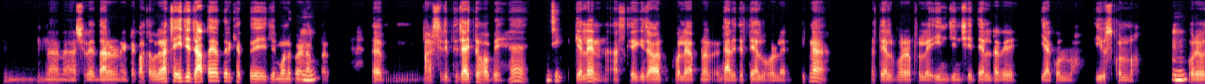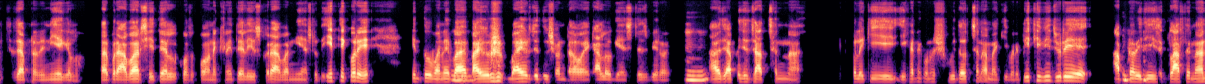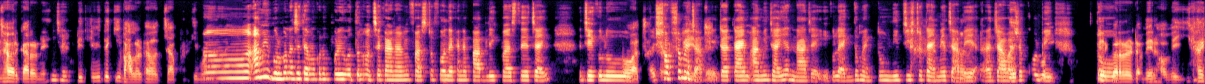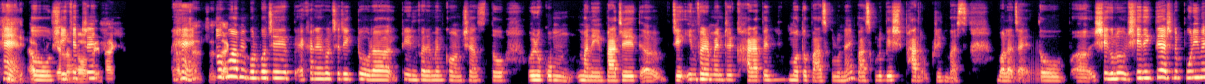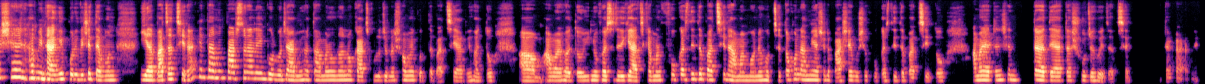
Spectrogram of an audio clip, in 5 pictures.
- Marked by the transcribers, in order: other background noise; laughing while speaking: "বা বায়ুর, বায়ুর যে, দূষণটা হয়"; "তাহলে" said as "হলে"; "হ্যাঁ" said as "আচ্ছা"; laughing while speaking: "না যাওয়ার কারণে পৃথিবীতে কি ভালোটা হচ্ছে"; drawn out: "তো"; in English: "first of all"; chuckle; laughing while speaking: "মানে বের বের করারও এটা … আচ্ছা, আচ্ছা যাক"; unintelligible speech; "করার" said as "করারও"; "ওটা" said as "এটা"; in English: "environment conscious"; in English: "green bus"; laughing while speaking: "আমি না আগে পরিবেশের তেমন"; drawn out: "হ্যাঁ"; "পারছি" said as "পাচ্ছি"; "পারছি" said as "পাচ্ছি"; "পারছি" said as "পাচ্ছি"; "সোজা" said as "সুজা"
- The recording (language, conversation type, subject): Bengali, podcast, অনলাইন শিক্ষার অভিজ্ঞতা আপনার কেমন হয়েছে?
